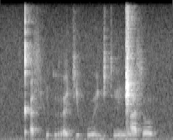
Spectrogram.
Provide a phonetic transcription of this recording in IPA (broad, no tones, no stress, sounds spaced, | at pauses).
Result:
kʼ a s h ĩ kʷ r ʌː c i kʷ w ɨː ɟ e c n ĩ ŋ͡ǁ a s o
